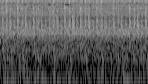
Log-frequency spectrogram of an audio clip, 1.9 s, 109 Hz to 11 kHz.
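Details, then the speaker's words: 1972 Plymouth Cricket just revived with a good carb, fuel source and ignition: uneven, lumpy idle with irregular thumps and pops; valves sound loose, some backfiring and imbalance, slight blow-by, no ignition crossfire heard; cause unconfirmed. "It's a little rough. Now the valves sound loose. You can hear them pretty good."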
